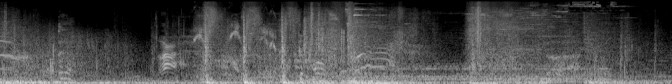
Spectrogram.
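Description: Spell-casting effects from the Hogwarts Legacy video game, a dense run of booms, crashes and whooshing blasts layered with combat noise, loud throughout while voices call out incantations over the action.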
